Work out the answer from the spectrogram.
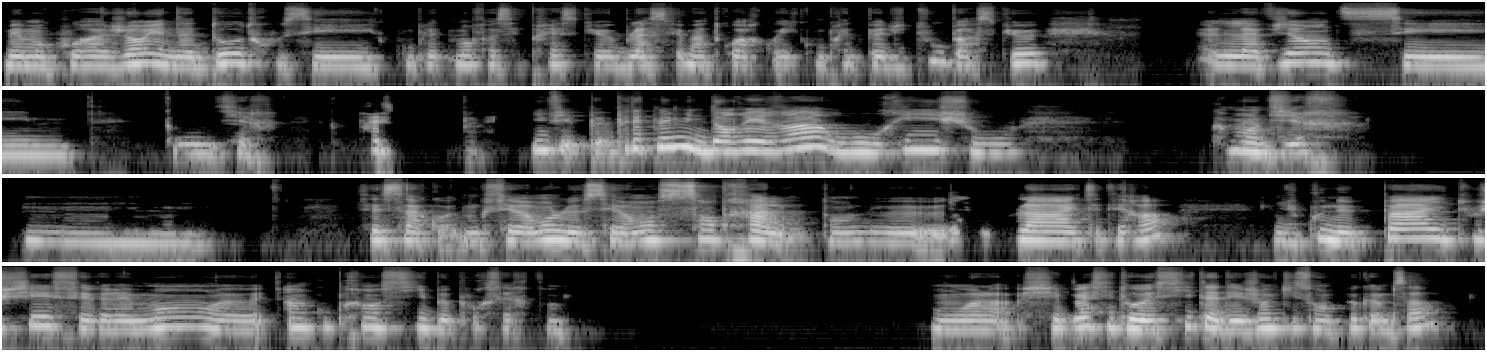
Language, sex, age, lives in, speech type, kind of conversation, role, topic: French, female, 25-29, France, conversation, unstructured, none, As-tu déjà refusé de goûter un plat par principe ?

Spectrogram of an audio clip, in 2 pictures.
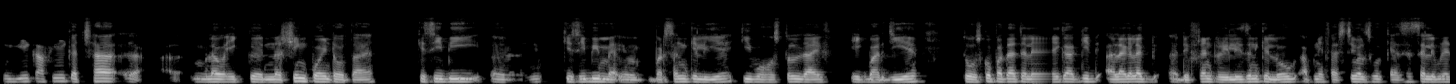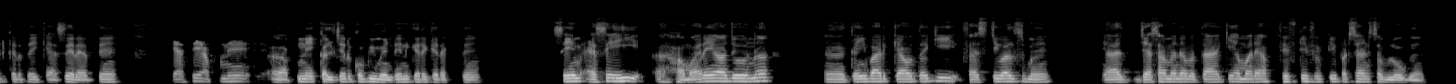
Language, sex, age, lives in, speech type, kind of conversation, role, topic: Hindi, male, 35-39, India, conversation, podcast, guest, Diversity wali community mein unity kaise banaaye rakhte ho?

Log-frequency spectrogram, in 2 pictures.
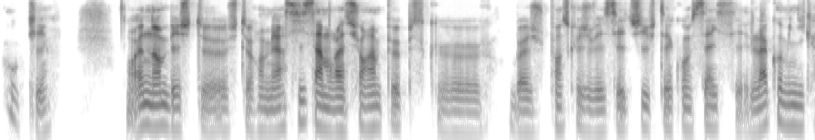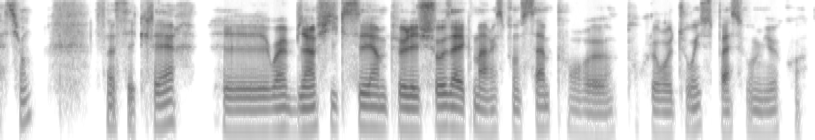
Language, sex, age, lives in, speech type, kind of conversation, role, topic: French, male, 35-39, France, conversation, advice, user, Comment s’est passé votre retour au travail après un long congé, et comment avez-vous géré les attentes ?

